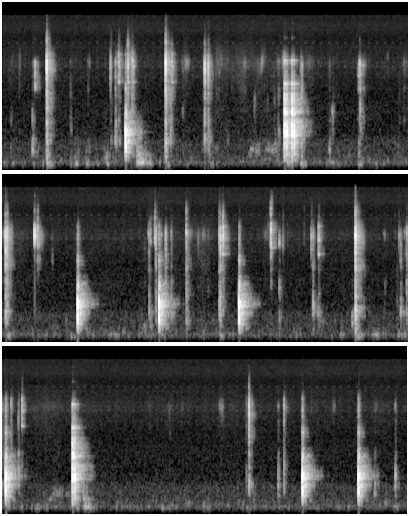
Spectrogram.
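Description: Mouse clicks and the short wooden 'plop' of the Lichess move sound as chess moves are played online. They come as a string of separate clicks, about one a second, with a pause of about two seconds near the end.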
